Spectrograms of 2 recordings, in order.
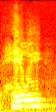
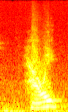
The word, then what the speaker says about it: Halley: some like Halley's Comet many people pronounce it hailey but actually in britain since he was British it was Hallie have very regular orbits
